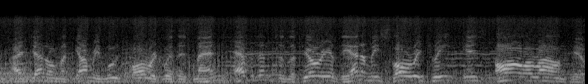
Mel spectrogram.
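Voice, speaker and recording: Someone speaks at a very fast pace while clear music plays in the background. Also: hardly any pauses. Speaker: newsreel narrator. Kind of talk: wartime newsreel narration. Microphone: old recording.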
